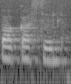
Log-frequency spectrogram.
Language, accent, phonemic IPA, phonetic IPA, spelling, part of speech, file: Armenian, Eastern Armenian, /pɑkɑˈsel/, [pɑkɑsél], պակասել, verb, Hy-պակասել.ogg
- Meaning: 1. to lessen, to diminish, to decrease; to fall, to go down, to be reduced; to recede, to subside 2. to feel short of, to lack, be in want of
